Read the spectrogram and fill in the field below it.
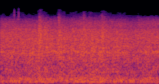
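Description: A train rumbles steadily through Blacktown station without stopping, a dense, loud, continuous low roar of wheels and carriages close by on the platform.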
